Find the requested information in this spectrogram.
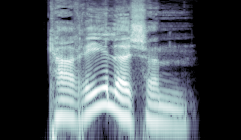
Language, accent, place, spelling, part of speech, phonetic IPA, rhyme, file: German, Germany, Berlin, karelischem, adjective, [kaˈʁeːlɪʃm̩], -eːlɪʃm̩, De-karelischem.ogg
- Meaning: strong dative masculine/neuter singular of karelisch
